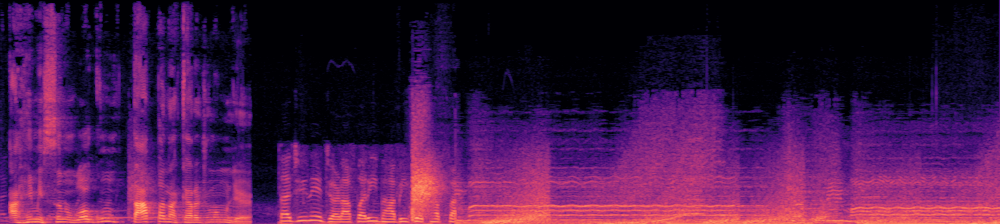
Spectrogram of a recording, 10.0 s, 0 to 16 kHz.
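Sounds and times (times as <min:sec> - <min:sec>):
woman talking: 0:02.8 - 0:04.6
sharp slap sound effect: 0:04.1 - 0:04.6.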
